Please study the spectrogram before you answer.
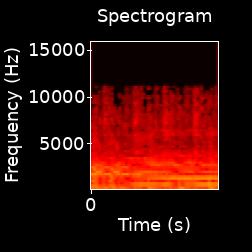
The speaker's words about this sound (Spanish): bocinazo, mejor imposible.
